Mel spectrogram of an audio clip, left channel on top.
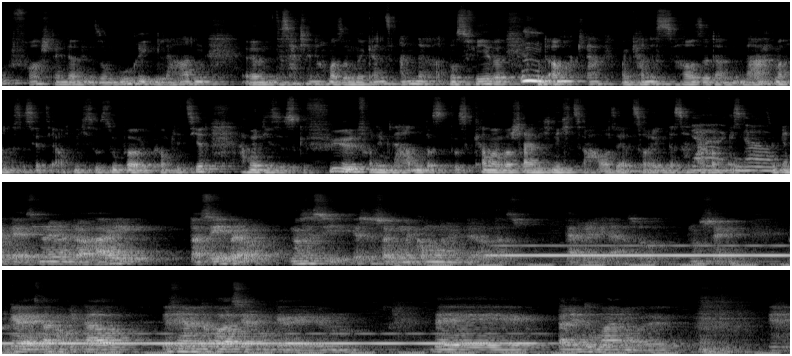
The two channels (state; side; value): different; both; correlation 0.00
